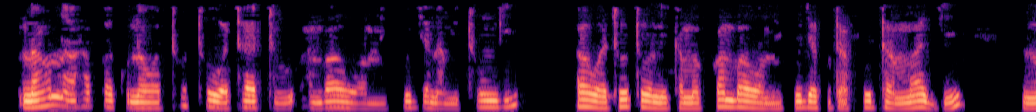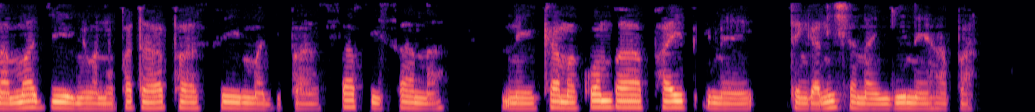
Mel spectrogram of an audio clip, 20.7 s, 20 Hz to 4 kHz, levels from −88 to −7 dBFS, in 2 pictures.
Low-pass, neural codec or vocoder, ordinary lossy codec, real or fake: 3.6 kHz; none; MP3, 24 kbps; real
